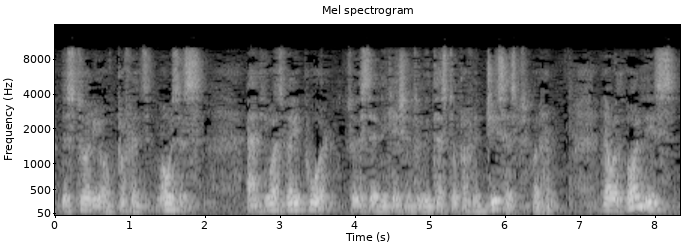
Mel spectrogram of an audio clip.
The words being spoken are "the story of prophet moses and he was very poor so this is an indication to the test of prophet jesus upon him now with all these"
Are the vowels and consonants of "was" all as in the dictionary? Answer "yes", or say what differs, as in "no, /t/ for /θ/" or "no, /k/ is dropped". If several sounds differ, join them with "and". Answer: yes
